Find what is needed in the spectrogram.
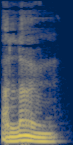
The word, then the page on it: alone: British English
